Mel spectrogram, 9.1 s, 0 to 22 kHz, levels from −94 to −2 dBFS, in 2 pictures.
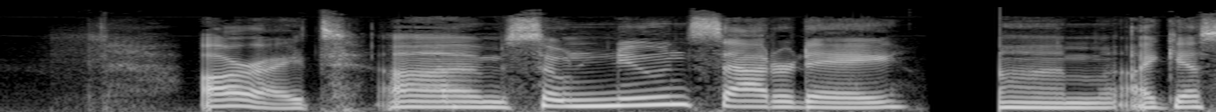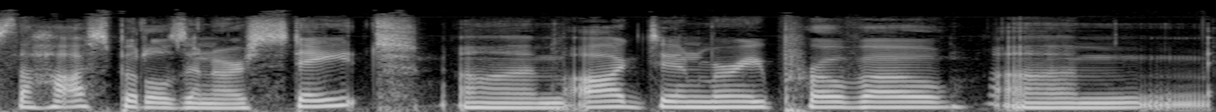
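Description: Speech, with one clipped start after a pause. At 3.71 to 3.76 s, the sound resumes after a 0.3 s silence. About 49 ms of its onset is missing, so it begins abruptly. The output device slept during the gap and woke too late.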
